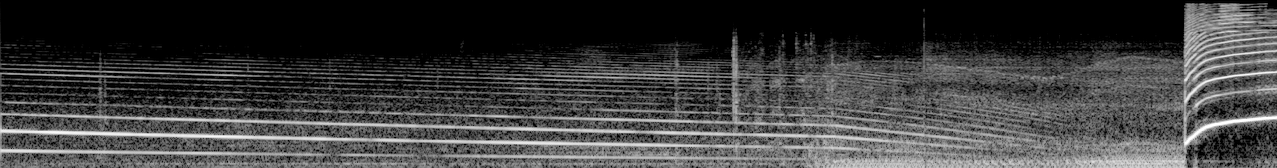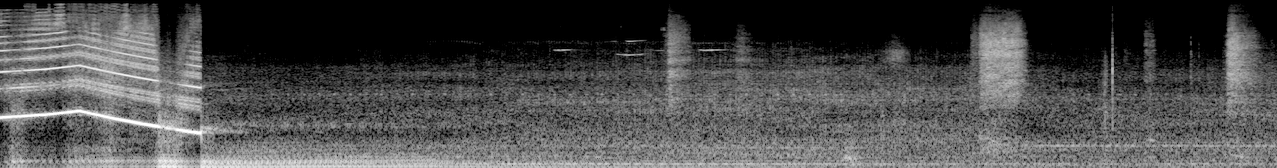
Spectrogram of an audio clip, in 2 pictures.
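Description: A fire ladder truck arrives with a loud wailing siren that sweeps down in pitch as it approaches, then a sharp burst of air-horn-like blast before the engine idles with rumbling and faint clanks nearby.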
